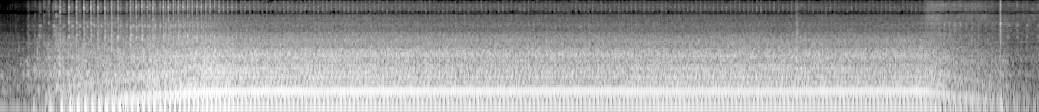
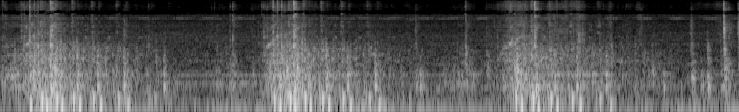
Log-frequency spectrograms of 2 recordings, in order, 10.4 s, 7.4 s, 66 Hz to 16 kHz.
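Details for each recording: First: Toro Recycler mower with Kohler XT675 engine that previously started then stalled after about 5 seconds; after carburetor clean and clearing the main jet it starts on the first pull and runs steadily with no surging before shutting off cleanly. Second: Toro Recycler with Kohler XT675 engine, six years old, oil likely never changed, fuel cleaner added; engine catches in short bursts about every 2.5 seconds then dies each time; starts but stalls, carburetor to be cleaned.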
